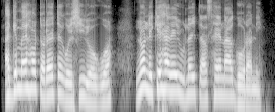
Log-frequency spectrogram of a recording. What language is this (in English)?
Kikuyu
